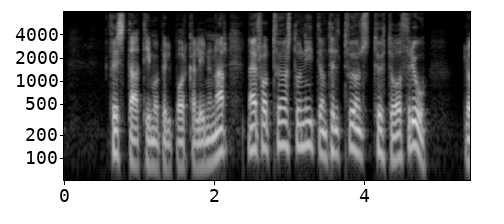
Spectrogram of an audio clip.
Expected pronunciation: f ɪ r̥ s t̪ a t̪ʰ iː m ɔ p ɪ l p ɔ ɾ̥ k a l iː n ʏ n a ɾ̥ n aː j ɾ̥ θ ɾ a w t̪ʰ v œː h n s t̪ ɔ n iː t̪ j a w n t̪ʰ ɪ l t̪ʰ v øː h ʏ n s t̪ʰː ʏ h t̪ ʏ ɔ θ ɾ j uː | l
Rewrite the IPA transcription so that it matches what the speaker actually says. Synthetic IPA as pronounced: f ɪ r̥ s t̪ a t̪ʰ iː m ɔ p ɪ l p ɔ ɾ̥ k a l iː n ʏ n a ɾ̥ n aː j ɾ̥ f ɾ a w t̪ʰ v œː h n s t̪ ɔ n iː t̪ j a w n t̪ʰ ɪ l t̪ʰ v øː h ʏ n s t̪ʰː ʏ h t̪ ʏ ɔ θ ɾ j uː | l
